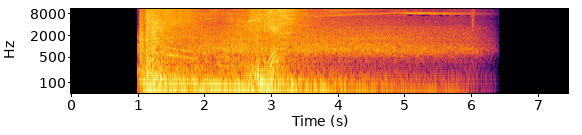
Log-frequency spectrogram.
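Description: A short victory fanfare from a video game plays loudly, then fades.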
